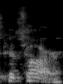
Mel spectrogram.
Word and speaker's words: Qatar: Cutter. It's Qatar. Well, who calls it cutter? A lot of people pronounce it cutter.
